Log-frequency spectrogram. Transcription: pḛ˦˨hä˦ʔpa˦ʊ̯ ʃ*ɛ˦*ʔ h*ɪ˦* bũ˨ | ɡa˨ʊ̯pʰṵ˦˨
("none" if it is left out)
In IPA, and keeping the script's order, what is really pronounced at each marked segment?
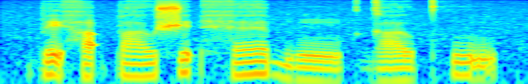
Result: ɪ˦, ɛ˦

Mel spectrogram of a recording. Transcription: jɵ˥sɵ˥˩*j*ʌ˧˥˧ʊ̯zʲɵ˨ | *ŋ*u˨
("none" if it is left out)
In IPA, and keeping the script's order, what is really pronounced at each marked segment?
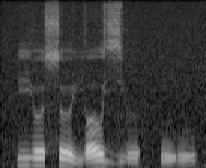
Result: j, ŋ

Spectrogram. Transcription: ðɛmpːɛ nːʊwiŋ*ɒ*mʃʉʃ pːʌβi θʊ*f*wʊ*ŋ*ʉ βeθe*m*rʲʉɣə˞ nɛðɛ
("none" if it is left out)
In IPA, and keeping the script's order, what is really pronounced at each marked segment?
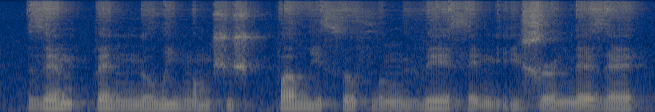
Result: ʌ, f, ŋ, m

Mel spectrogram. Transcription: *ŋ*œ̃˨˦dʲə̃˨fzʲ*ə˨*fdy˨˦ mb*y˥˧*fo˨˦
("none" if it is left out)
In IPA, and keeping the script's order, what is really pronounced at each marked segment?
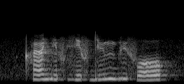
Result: kʰ, ə˨, y˥˧

